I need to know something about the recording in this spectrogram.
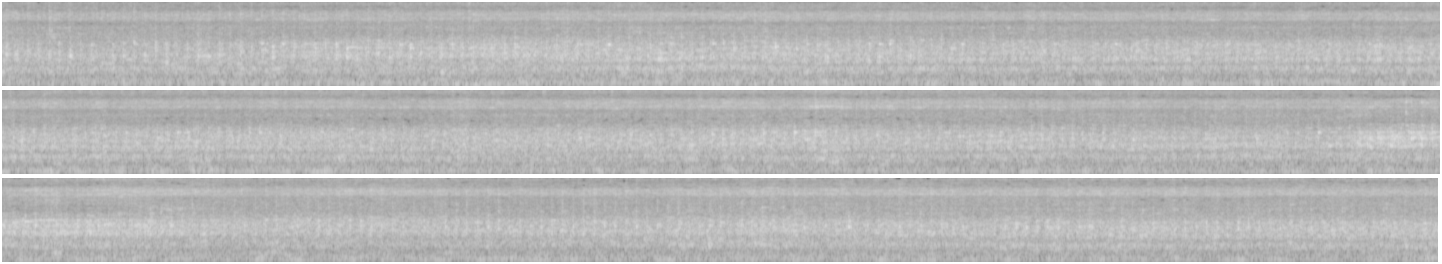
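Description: Single-cylinder diesel engine running steadily under load, driving a mobile corn sheller as corn cobs are fed into its hopper and threshed. The machine's noise rises briefly in pitch and loudness about two-thirds of the way through.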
